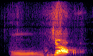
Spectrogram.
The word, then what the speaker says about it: 不要: For example, 不 is the second rising tone in 不要, but it's the 4th falling tone in 不好.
